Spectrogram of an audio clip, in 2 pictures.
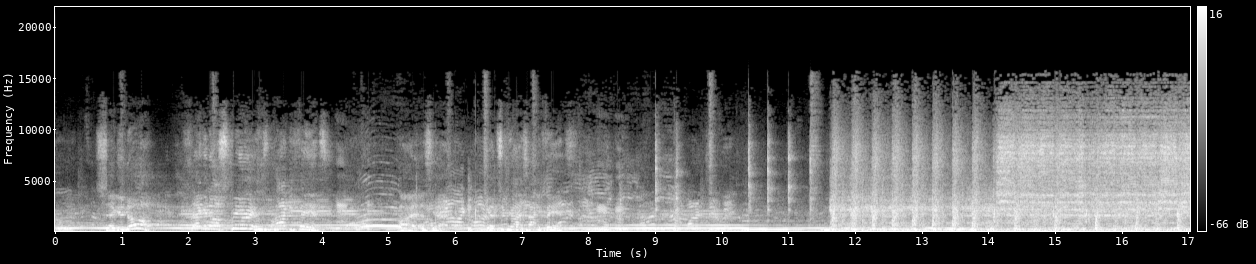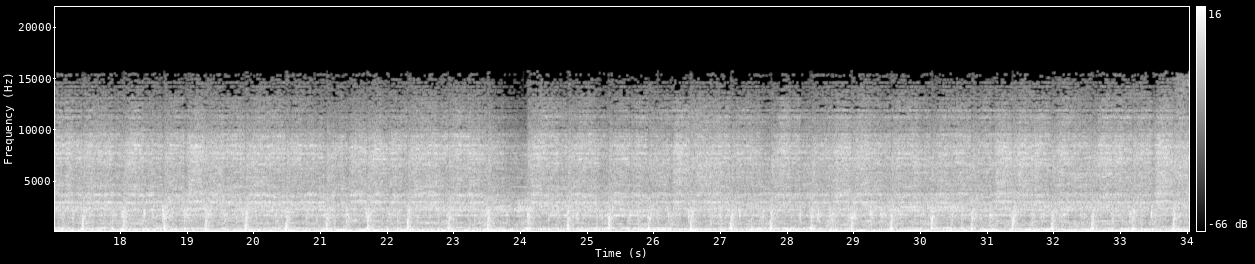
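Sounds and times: punk rock band playing: 0.0s - 34.0s
drums fast beat: 5.6s - 7.7s, 8.3s - 34.0s.

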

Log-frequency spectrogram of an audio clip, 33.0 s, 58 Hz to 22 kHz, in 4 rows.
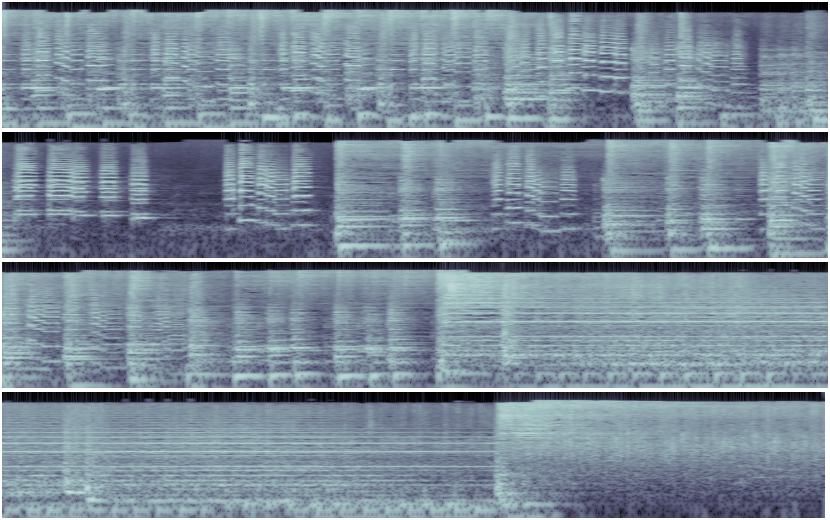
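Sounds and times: cymbals washing: 0.0s - 5.6s, 12.0s - 31.0s
trumpet and saxophone clipped notes: 0.0s - 7.7s, 8.4s - 30.6s
jazz band sustained chord: 0.0s - 30.6s.

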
